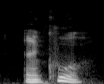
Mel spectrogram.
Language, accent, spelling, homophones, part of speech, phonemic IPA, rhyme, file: French, France, cours, cour / coure / courent / coures / courre / court / courts, noun / verb, /kuʁ/, -uʁ, Fr-cours.ogg
- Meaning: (noun) 1. stream of water, river 2. course (of events) 3. teaching, lesson, lecture, class 4. avenue (wide, usually tree-lined street) 5. plural of cour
